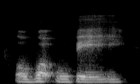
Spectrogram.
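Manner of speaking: ordinary talk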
